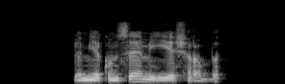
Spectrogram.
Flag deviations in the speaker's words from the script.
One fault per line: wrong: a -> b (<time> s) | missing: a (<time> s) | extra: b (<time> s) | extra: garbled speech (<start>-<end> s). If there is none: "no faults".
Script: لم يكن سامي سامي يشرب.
missing: سامي (1.5 s)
